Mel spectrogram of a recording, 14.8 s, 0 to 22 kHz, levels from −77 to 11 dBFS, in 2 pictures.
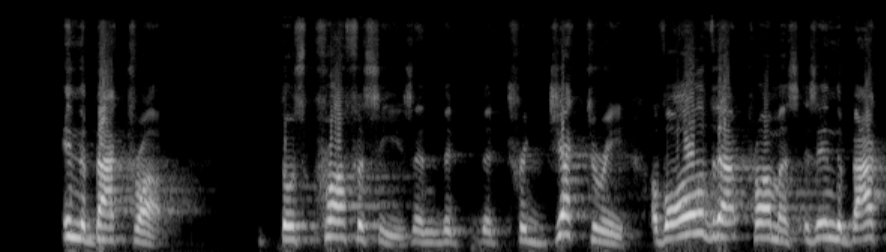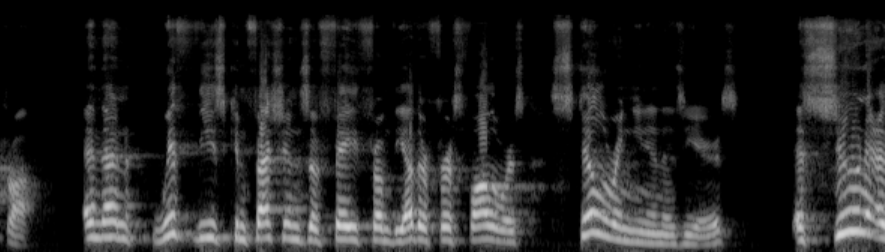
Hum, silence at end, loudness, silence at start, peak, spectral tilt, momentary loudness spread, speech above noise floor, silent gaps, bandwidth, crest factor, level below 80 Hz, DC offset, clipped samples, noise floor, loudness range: none; 0 s; -15 LUFS; 0.55 s; 0 dBFS; -5.5 dB/octave; 14 LU; 70 dB; none; 17 kHz; 14 dB; -58 dBFS; under 0.1%; under 0.1%; -84 dBFS; 4 LU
